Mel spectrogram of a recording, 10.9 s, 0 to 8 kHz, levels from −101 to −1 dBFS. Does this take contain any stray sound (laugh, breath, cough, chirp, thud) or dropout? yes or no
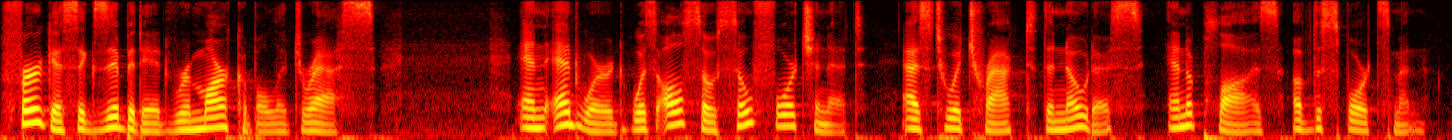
no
